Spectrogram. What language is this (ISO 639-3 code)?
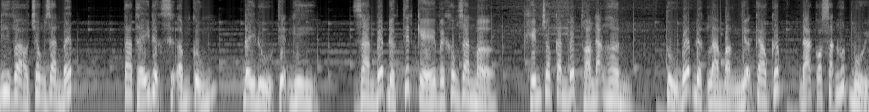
vie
